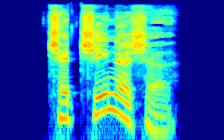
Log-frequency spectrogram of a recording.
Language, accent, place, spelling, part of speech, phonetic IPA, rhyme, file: German, Germany, Berlin, tschetschenische, adjective, [t͡ʃɛˈt͡ʃeːnɪʃə], -eːnɪʃə, De-tschetschenische.ogg
- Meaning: inflection of tschetschenisch: 1. strong/mixed nominative/accusative feminine singular 2. strong nominative/accusative plural 3. weak nominative all-gender singular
